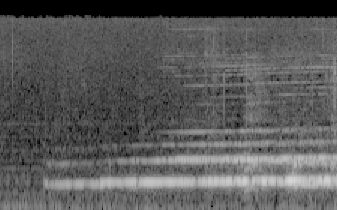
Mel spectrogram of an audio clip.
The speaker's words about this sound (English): Even in here, the sound of the wolves. Listen to them. The children of the night. What music they make.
